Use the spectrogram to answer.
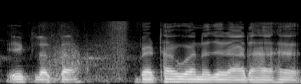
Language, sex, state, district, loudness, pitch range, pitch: Hindi, male, Bihar, Patna, -11 LUFS, 110-120 Hz, 115 Hz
